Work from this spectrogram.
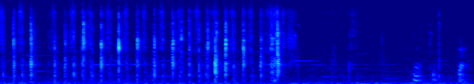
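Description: Tarot cards are shuffled by hand in a rapid run of crisp riffling flicks for about four seconds, close and loud, followed by quieter handling and a few soft taps, with a voice speaking over it.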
